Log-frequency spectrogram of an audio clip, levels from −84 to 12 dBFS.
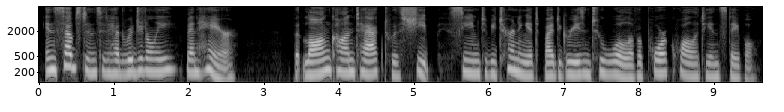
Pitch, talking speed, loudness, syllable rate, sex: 190 Hz, 170 wpm, -20 LUFS, 4.9 syllables/s, female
